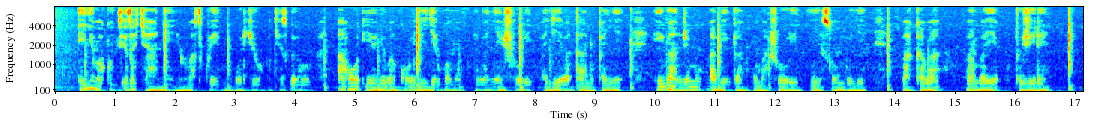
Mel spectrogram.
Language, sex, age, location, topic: Kinyarwanda, male, 50+, Nyagatare, education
